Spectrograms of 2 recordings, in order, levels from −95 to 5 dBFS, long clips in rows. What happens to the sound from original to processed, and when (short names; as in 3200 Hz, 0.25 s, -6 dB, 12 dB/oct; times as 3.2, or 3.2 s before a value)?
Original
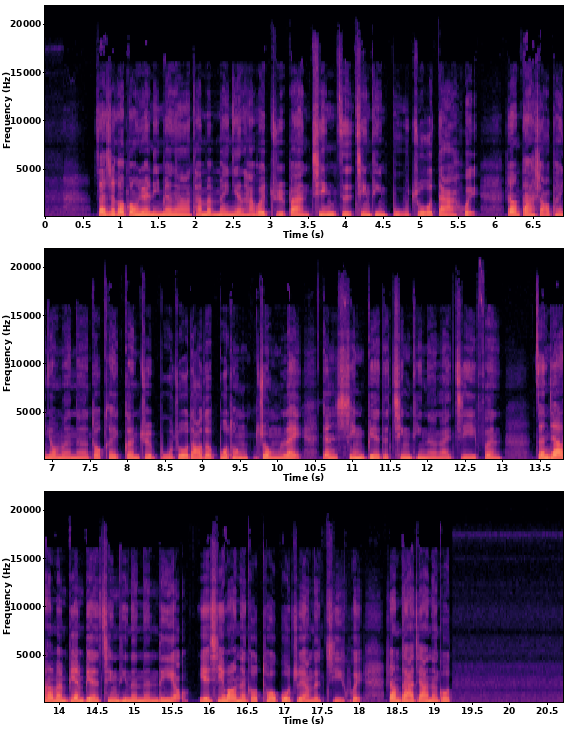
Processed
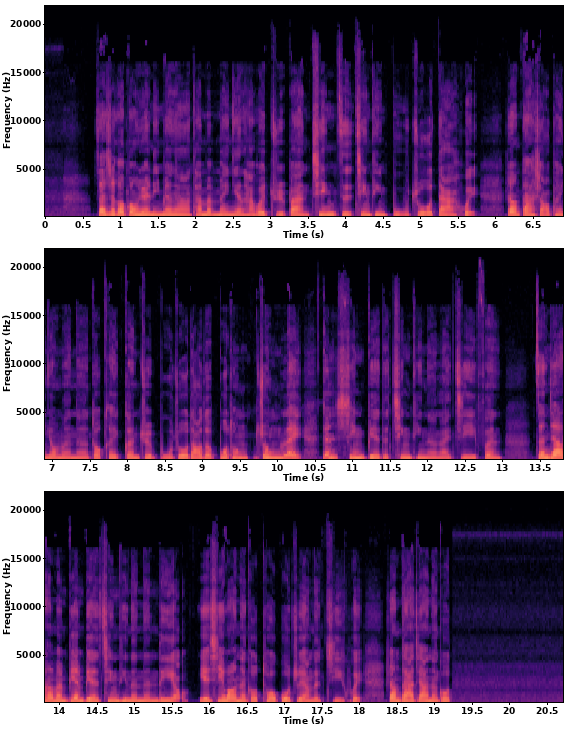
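9.84–10.75 comb 5.9 ms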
